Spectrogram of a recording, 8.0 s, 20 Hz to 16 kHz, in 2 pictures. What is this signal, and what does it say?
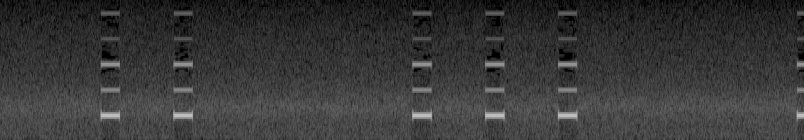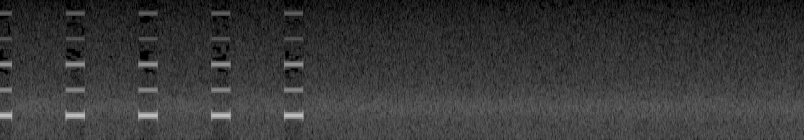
Beep code, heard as a piezo beeper, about 2900 Hz. 2-3-5.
